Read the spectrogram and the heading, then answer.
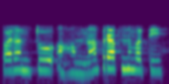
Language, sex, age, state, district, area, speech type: Sanskrit, female, 18-30, Assam, Biswanath, rural, conversation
